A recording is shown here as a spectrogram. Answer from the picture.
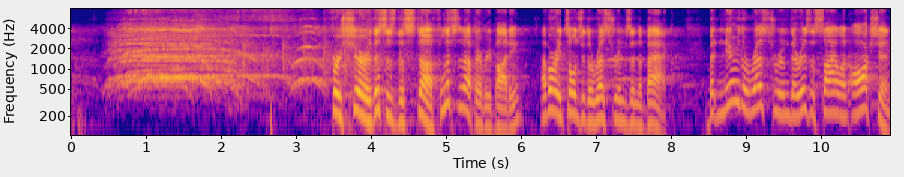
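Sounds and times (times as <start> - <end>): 
rowdy crowd cheering: 0.4 - 4.2
speech: 3.5 - 10.9.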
